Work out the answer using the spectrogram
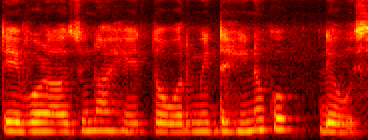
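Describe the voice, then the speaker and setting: A woman's voice: mid-range voice, little pitch movement, measured pace, lo-fi sound, close to an everyday voice. A woman voicing a frightened, sulky young village boy who pleads and complains, in a storybook reading.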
